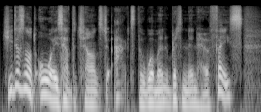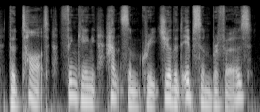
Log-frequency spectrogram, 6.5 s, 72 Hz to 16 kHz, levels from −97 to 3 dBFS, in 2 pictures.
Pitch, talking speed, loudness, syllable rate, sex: 125 Hz, 210 wpm, -20 LUFS, 6.1 syllables/s, male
